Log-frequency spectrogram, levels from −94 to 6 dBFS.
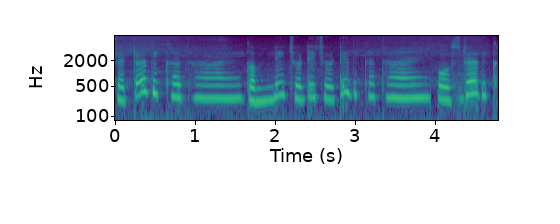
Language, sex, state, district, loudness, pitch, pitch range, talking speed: Marathi, female, Maharashtra, Sindhudurg, -33 LUFS, 270 Hz, 260-300 Hz, 110 wpm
